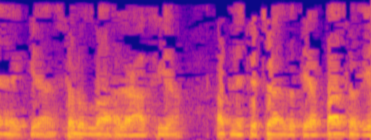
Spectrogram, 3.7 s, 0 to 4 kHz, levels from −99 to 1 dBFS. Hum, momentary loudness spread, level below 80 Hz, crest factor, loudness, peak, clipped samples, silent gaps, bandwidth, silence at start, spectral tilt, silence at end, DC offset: none; 7 LU; -42 dBFS; 16 dB; -17 LUFS; 0 dBFS; under 0.1%; none; 4 kHz; 0 s; -11.5 dB/octave; 0 s; under 0.1%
